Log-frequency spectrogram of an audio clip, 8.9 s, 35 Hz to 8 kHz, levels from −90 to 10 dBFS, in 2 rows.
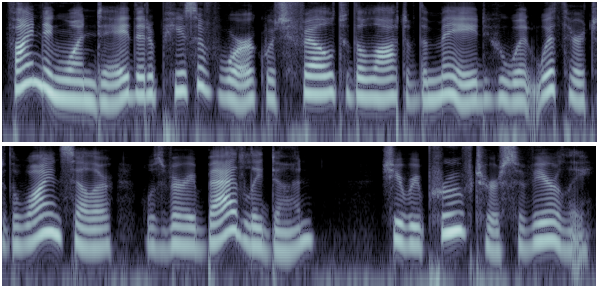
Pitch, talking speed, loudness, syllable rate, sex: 200 Hz, 215 wpm, -20 LUFS, 5.3 syllables/s, female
